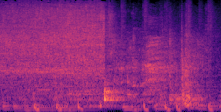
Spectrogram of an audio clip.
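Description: Water running from a tap in a hotel bathroom, a steady rushing hiss throughout the short stretch, fairly close with no talk over it.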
